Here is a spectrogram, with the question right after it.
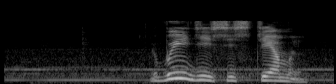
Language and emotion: Russian, angry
